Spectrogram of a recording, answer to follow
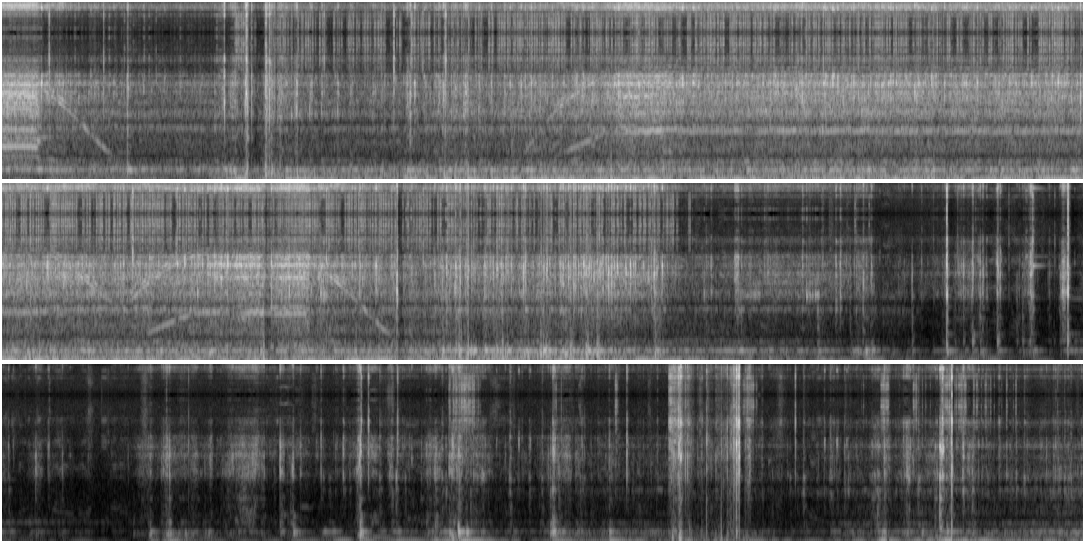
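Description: Wind buffeting a handlebar-mounted action camera's microphone with tyre and road noise while a bicycle is ridden, loud and steady for about eighteen seconds. Then it drops away to a quieter stretch with scattered knocks and rattles of the bike and camera mount.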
